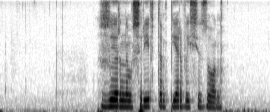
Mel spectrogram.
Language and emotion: Russian, neutral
